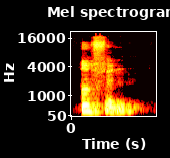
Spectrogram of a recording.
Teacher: usually we don't pronounce the letter T in often, but some people do pronounce the T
